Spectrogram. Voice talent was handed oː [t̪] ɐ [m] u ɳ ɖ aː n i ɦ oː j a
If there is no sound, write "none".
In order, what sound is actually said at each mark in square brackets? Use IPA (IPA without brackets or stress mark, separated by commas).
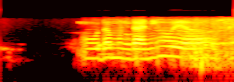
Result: d̪, m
